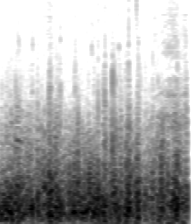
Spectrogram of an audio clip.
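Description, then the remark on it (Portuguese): Loud, steady wind buffeting the microphone outdoors in the sun, a dense low rumble with irregular gusty thumps that fill the whole two seconds and drown out any other sound. “Eu vou ficar por aqui, eu tentar virar de costas aqui, talvez o vento até melhore, mas o sol atrapalha.”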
